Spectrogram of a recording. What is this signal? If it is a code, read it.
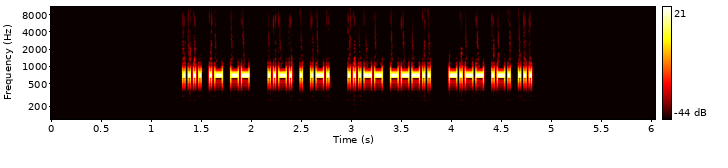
Morse code, heard as a keyed tone, about 41 wpm, 700 Hz. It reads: HAM FER 38 YRS
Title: K1USN SST QSO Practice 45wpm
